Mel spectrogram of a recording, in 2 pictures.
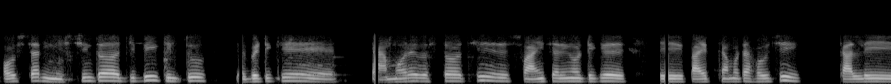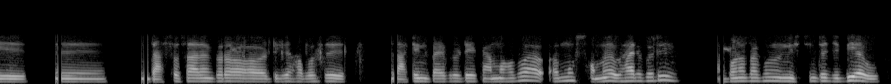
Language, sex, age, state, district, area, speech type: Odia, male, 18-30, Odisha, Jagatsinghpur, rural, conversation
